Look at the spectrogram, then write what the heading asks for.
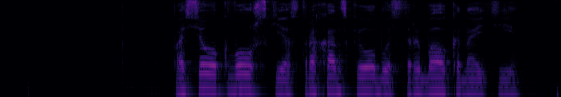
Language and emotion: Russian, neutral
